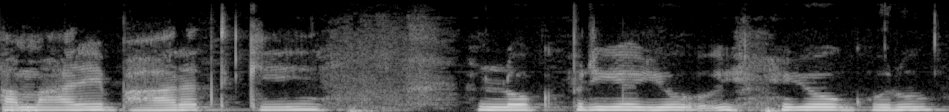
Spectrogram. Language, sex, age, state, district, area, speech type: Hindi, female, 30-45, Uttar Pradesh, Ghazipur, rural, spontaneous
